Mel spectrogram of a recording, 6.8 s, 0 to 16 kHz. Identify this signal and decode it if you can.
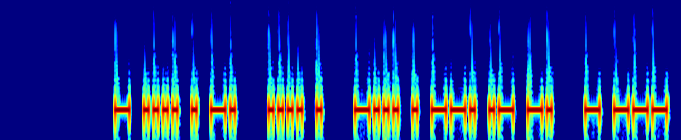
Morse code, heard as a keyed tone, about 25 wpm, 700 Hz. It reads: THEN HE BEGAN TO
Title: Sentences from Top 1000 Words - Review Part 5 - 25wpm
